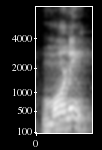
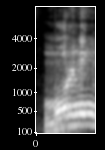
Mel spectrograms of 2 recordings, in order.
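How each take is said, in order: First: मॉर्निंग with a light r, said clearly and firmly; correct pronunciation. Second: मॉर्निंग said the wrong way, raised as a warning; wrong pronunciation shown. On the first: Teacher gives students the correct मॉर्निंग, clear and firm. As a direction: model the right मॉर्निंग. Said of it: "इसकी जो pronunciation होती है". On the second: Teacher warns students against a wrong मॉर्निंग, mock-raised. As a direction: show students how not to say मॉर्निंग. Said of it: "मॉर्निंग नहीं बोलना". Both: Shown as a demonstration.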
